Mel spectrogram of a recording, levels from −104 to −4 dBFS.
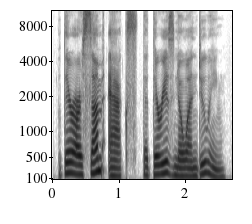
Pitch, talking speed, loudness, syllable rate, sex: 170 Hz, 220 wpm, -19 LUFS, 6.0 syllables/s, female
